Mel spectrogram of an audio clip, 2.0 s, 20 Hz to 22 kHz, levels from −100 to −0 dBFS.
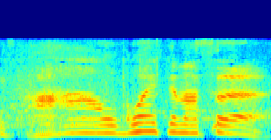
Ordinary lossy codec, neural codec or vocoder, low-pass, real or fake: none; none; none; real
